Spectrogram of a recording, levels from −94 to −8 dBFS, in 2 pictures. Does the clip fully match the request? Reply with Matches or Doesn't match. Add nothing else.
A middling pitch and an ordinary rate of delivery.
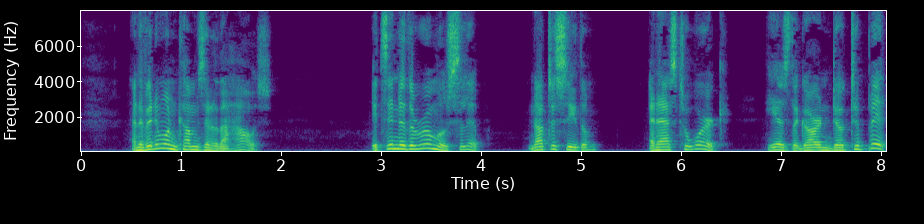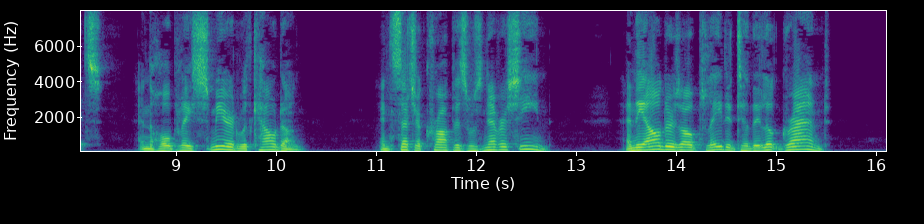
Doesn't match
